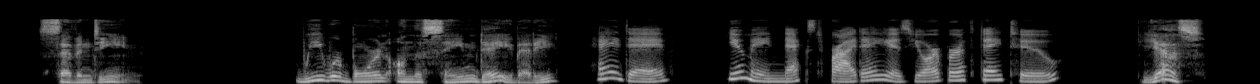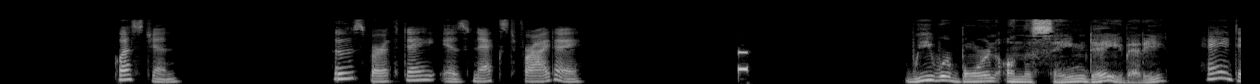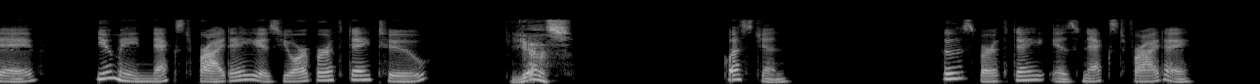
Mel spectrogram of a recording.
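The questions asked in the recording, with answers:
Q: Whose birthday is next Friday?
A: Both Betty's and Dave's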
